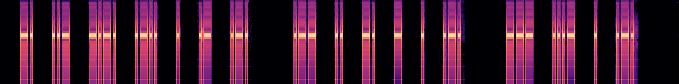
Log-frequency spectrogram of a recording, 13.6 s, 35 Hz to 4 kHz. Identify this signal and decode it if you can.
Morse code, heard as a keyed tone, about 25 wpm, spaced as for 15 wpm, 550 Hz. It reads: NUCLEAR WINTER OVER
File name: podcast / News headlines-1x-25x15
